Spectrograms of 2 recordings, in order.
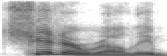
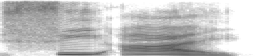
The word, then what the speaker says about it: Ciattarelli: He goes by the name Chittarelli, but that would be Citarelli. Chittarelli. It's CIA, which is Cha or Chia Torelli.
